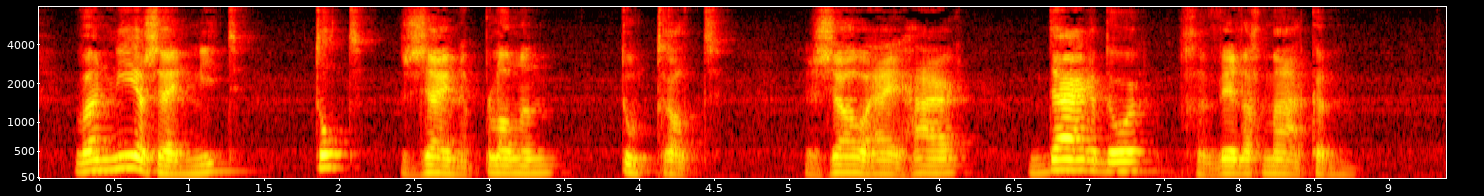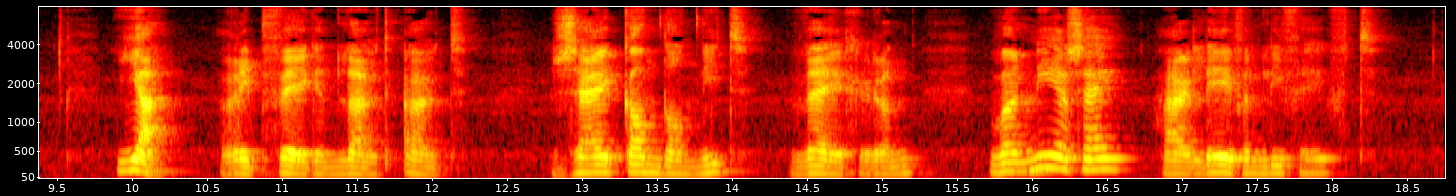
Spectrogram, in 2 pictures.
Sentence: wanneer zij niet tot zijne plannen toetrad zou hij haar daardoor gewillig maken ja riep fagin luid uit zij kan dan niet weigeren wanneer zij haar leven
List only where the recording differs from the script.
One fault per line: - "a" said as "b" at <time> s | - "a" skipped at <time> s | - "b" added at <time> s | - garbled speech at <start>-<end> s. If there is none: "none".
none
